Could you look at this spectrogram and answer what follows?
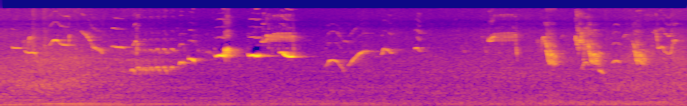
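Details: Oriental magpie-robin of the poci type singing in 'gacor konslet' fashion to lure raw birds into song: rising whistles, then three loud clear notes in a row, then softer chirps amid background hiss.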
